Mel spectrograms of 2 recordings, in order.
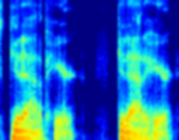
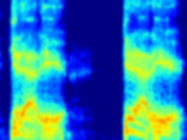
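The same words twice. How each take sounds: First: Said in the usual way. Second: Croaky, gruff seal imitation; talking seal voice. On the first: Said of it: "what it would say was". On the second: Imitating the talking seal answering visitors, gruff croak. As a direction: bark it out like the Boston seal. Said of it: "That's what it sounded like".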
